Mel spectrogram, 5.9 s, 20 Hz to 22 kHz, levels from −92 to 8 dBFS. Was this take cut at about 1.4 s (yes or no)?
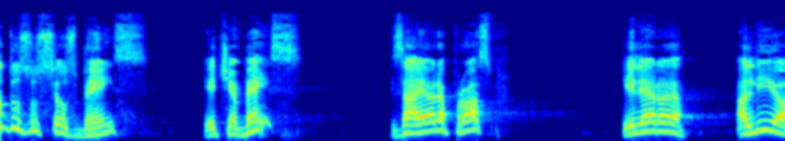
yes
